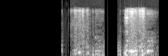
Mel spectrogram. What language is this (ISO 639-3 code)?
zho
